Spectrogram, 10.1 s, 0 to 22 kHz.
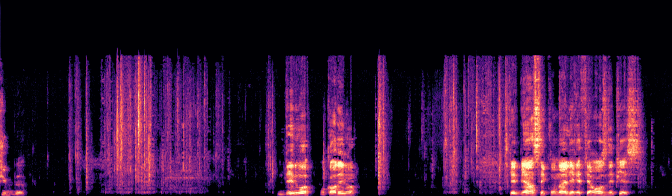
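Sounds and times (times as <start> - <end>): plastic bags crinkling: 0.8 - 9.9.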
